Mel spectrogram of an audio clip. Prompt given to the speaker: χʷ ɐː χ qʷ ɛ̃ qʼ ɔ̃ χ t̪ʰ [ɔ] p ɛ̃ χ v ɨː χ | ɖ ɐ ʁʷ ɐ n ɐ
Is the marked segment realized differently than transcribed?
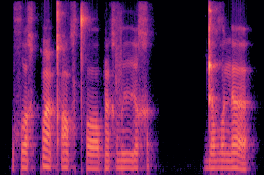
yes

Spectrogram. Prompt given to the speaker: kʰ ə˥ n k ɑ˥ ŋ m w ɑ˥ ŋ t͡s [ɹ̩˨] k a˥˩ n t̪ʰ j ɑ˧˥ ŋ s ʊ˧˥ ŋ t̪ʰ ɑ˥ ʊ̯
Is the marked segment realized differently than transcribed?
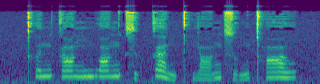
no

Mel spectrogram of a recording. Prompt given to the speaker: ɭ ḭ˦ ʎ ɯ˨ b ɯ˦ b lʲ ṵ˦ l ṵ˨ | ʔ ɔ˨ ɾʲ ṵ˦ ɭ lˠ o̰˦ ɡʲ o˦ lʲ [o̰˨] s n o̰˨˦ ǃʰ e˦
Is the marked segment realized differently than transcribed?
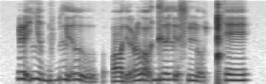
yes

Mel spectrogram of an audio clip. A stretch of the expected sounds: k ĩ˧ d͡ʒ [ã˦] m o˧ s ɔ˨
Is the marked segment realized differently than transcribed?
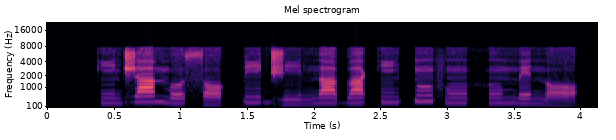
yes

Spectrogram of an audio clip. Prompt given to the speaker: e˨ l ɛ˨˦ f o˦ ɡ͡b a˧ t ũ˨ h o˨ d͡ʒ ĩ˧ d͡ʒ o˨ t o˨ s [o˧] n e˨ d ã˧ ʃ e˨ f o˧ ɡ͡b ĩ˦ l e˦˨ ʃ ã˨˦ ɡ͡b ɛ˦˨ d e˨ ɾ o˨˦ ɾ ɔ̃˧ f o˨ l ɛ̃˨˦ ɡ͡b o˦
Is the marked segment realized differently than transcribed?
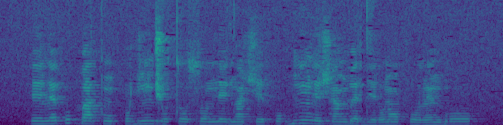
yes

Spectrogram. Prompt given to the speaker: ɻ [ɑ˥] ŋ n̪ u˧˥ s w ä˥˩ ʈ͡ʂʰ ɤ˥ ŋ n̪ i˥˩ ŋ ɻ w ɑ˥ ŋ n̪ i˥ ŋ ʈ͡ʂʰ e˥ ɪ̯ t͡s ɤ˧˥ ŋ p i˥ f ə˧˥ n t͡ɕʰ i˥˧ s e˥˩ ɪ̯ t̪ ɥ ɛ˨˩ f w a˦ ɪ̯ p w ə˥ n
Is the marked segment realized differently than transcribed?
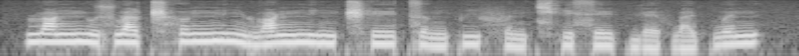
no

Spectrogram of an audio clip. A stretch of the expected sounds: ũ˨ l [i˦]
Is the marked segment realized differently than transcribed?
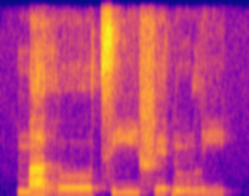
no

